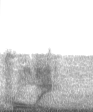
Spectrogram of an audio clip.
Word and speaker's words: Crowley: about was aliser Crawley he likes to bring have his name pronounced Crowley to rhyme with holy and uh the satanists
